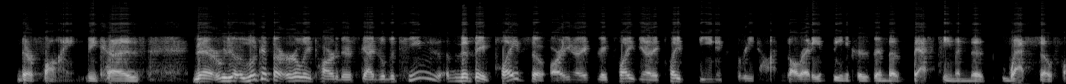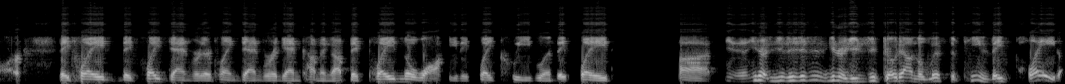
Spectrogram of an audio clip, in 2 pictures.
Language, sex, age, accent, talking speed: English, male, 30-49, American, 230 wpm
